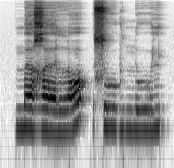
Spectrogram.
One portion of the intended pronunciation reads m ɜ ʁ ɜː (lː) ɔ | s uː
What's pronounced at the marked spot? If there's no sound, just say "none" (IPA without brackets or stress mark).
lː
